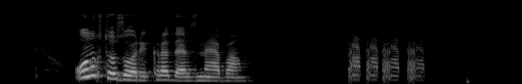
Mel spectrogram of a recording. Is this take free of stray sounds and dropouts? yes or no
no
